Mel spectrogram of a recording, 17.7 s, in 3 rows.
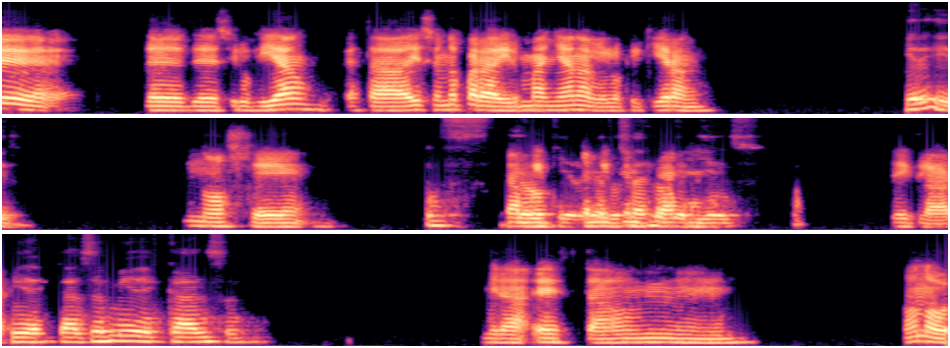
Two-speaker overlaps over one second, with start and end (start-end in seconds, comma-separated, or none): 9.0-10.5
